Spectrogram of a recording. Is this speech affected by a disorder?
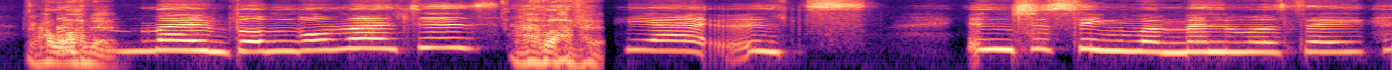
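Yes: autoimmune disease, spinal cord injury.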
